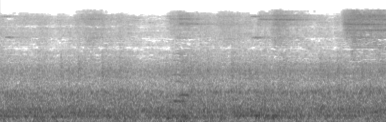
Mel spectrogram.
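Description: MEMU electric multiple unit train rolling slowly into the station, a steady rumble of wheels on track with brief high-pitched bursts from the running gear about once a second.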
